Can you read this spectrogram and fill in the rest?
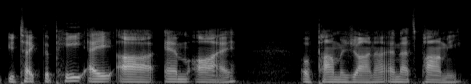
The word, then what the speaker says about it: Parmigiana: That is Parmigiana. Such an overpronounced mij. All right. Yeah, so one of my arguments here is that it's Parmigiana. That's how we say it in our accent.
